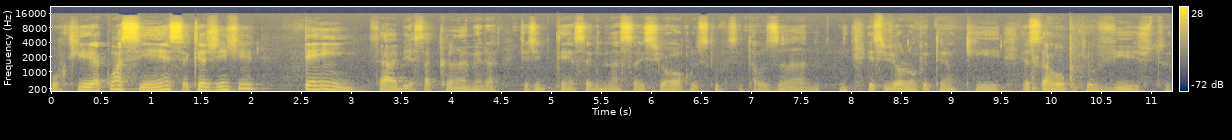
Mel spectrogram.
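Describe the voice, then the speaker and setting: At a moderate pace, a man speaks with a medium pitch that moves in very wide swings. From Maranhão, Brazil. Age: 70s. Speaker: singer-songwriter. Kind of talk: interview. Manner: hesitant, many fillers.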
